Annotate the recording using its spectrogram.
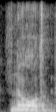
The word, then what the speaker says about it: Fnord: Fnord. Fnordcon. – Fnordcon. – Fnord. Like a fjord, but Fnordia.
